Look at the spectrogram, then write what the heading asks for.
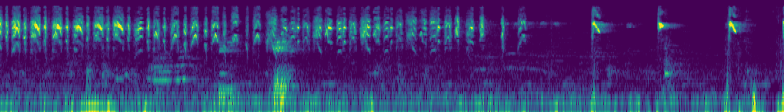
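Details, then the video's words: Crimson sunbird chattering lure song for prompting other birds: a rapid, high trill runs for several seconds, then thins into sharp single high notes spaced about half a second to a second apart. "SOGON ngriwik kemrecek untuk pancingan bunyi burung SOGON lainnya - pancingan SOGON agar cepat bunyi"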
